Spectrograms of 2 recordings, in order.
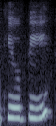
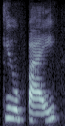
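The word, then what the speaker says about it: Kewpie: Yung pure egg yolk mayo, meron lang yon yung QP, or sometimes others pronounce it as QPI.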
